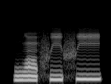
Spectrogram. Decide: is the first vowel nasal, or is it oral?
nasal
